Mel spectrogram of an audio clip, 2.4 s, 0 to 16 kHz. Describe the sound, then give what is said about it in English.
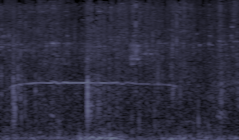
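A few horses' hooves clop along the Kora pilgrim trail around a mountain, travelling with nomads and 25 yaks, in an uneven, shuffling rhythm, with a steady thin whistling tone and outdoor rumble underneath. “We begin the Kora, the pilgrim's path, clockwise around the mountain, falling in on the trail with some nomads, 25 yaks, and a few horses.”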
